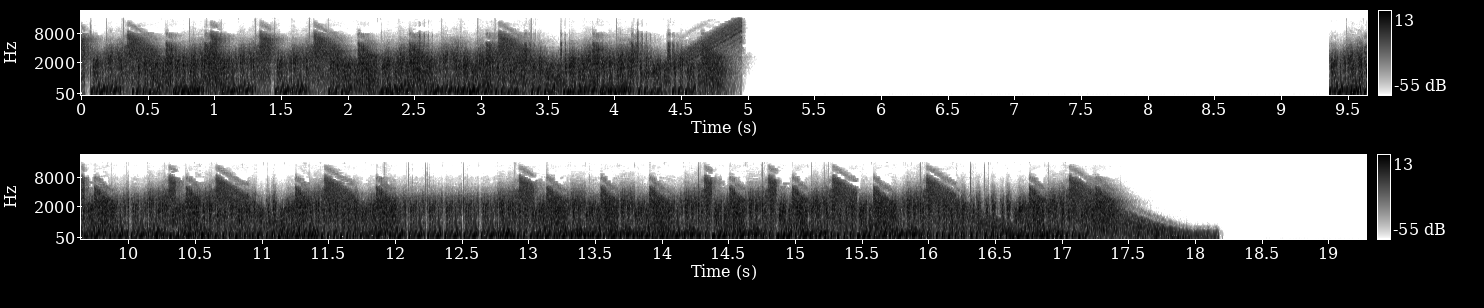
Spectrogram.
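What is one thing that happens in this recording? Rapid video game explosions burst over and over.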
